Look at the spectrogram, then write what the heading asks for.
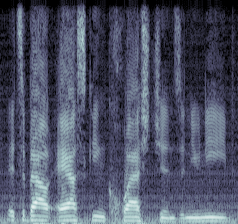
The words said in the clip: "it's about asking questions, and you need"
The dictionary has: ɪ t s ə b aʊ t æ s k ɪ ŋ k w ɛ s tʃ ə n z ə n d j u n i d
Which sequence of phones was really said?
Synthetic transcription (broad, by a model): ɪ t s ə b aʊ t æ s k ɪ ŋ k w ɛ s tʃ ə n z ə n j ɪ n i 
